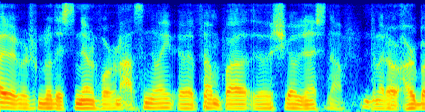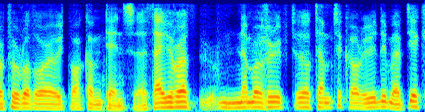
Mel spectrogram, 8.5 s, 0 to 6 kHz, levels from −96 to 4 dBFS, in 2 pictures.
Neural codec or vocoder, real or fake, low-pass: codec, 16 kHz in and 24 kHz out, 0.4 kbps, LongCat-Audio-Codec, four codebook decoder; fake; 5.4 kHz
